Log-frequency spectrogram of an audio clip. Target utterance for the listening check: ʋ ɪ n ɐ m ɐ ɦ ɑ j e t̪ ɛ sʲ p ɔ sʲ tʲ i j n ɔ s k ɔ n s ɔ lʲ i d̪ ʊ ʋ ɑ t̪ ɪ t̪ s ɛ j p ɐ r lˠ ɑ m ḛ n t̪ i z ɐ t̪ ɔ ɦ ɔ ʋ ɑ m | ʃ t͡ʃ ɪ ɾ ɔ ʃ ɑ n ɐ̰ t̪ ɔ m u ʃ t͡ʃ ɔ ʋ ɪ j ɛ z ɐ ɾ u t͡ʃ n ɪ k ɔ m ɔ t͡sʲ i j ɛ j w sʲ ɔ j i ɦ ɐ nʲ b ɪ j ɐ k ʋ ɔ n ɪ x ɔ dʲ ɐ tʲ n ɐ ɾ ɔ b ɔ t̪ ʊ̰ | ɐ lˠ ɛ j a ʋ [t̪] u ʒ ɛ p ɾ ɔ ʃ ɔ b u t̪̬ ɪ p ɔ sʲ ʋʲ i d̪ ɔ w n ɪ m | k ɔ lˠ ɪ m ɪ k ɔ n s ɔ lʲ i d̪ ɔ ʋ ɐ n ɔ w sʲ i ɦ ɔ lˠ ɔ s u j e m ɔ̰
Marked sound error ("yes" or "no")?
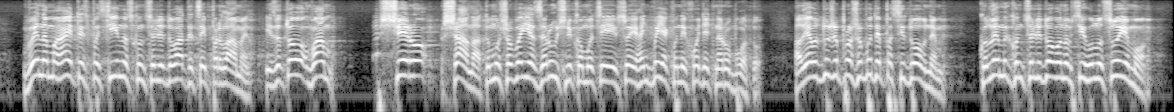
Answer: yes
